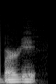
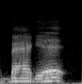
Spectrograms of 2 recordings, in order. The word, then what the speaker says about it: Burgett: sure i mean it my last name looks like burgett but it's not that fancy i promise it's just burgett that's it you don't pronounce it or i was just i'm your yeah some people do and i'm like ooh you get fancy on me like baguette yeah i don't know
